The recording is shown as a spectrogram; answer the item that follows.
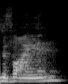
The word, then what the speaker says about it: Niviane: A lot of people say Niviane or Niviane, or it's pronounced Niviane.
